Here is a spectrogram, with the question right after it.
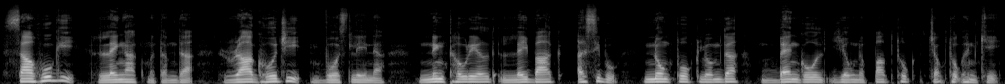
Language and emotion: Manipuri, neutral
